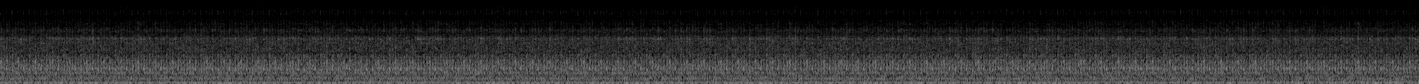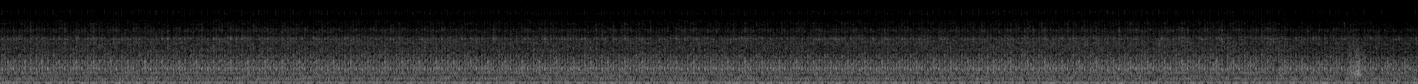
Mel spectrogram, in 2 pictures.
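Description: An engine idling steadily, its even hum unchanging throughout, with one short click near the end.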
